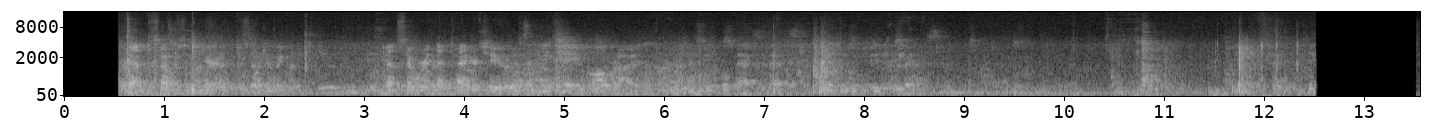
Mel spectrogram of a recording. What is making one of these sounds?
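A crowd of men and women chatters.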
